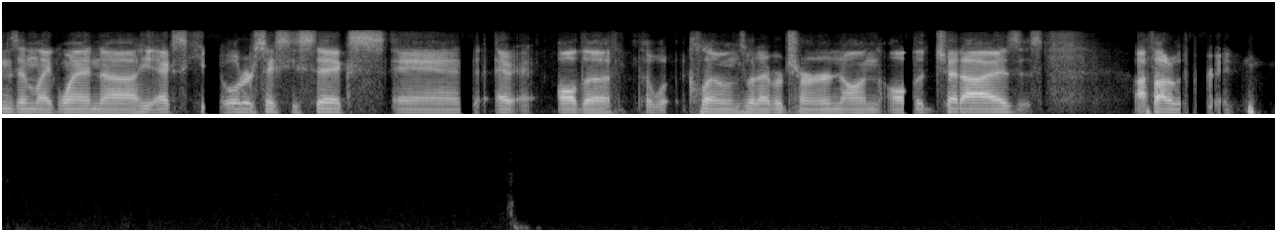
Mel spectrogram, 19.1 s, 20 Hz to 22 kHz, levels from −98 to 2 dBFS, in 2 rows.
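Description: Lost AMR speech frames: errors corrupted speech frames, so the wideband decoder reused the last good pitch and vocal tract settings at falling gain. At 1.51–1.86 s, 3.43–3.62 s, 6.75–6.91 s and 8.83–9.20 s, speech smears, fades quickly and returns rough. The second and fourth are scattered bursts.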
